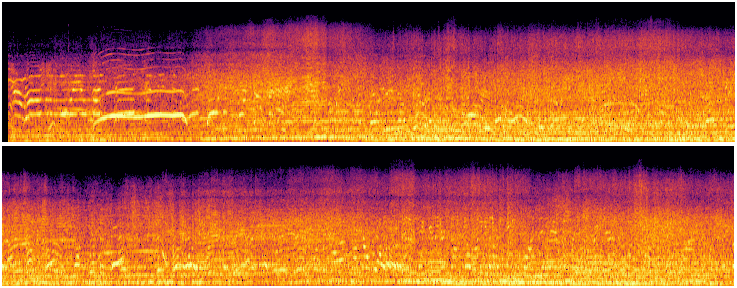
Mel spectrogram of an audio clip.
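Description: A pack of sport compact race cars running together on a dirt oval, many engines revving and easing off at once as the field races.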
